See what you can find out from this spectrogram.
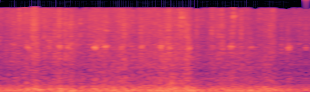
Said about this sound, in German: Jetzt, mitten in der Nacht, arbeitet sich das alte Auto mit Allradantrieb auf holprigen Wegen immer tiefer in die Wälder hinein. Draußen regnet es in Strömen.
